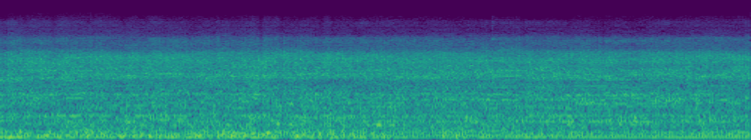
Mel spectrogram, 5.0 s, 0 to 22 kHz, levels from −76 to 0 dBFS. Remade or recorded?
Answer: remade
